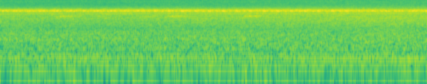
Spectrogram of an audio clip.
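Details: Continuous high-pitched cricket trilling in a garden during a September evening, an unbroken shrill tone set against soft steady hiss.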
